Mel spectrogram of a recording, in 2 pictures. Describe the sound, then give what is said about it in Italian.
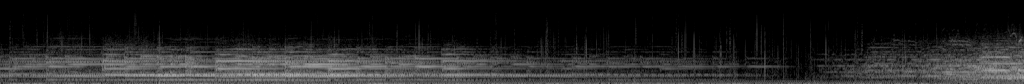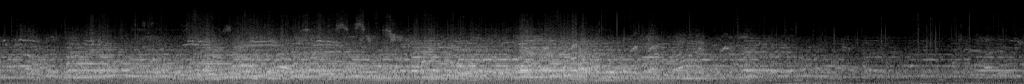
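Church bells ring at dawn on a festival Sunday morning during a traditional village feast in Sacile, Italy. The ringing is continuous and dense, swelling louder and fuller in the second half. “Nel biancore antelucano, le voci delle campane di San Nicolò salutano il giorno festivo”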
